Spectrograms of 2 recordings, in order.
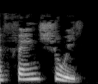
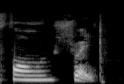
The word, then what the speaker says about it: feng shui: Ok, entonces en español o en inglés se dice feng shui. Feng Como se escribe. – Ya, así. Fácil, básico. Pero en mandarín se dice feng shui. Feng shui. Exacto, sí, feng eh, shui.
